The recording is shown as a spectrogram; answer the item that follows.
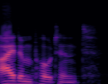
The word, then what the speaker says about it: idempotent: or item potent okay according to Emma saying this is item potent let me make sure I got that right item potent or item potent item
